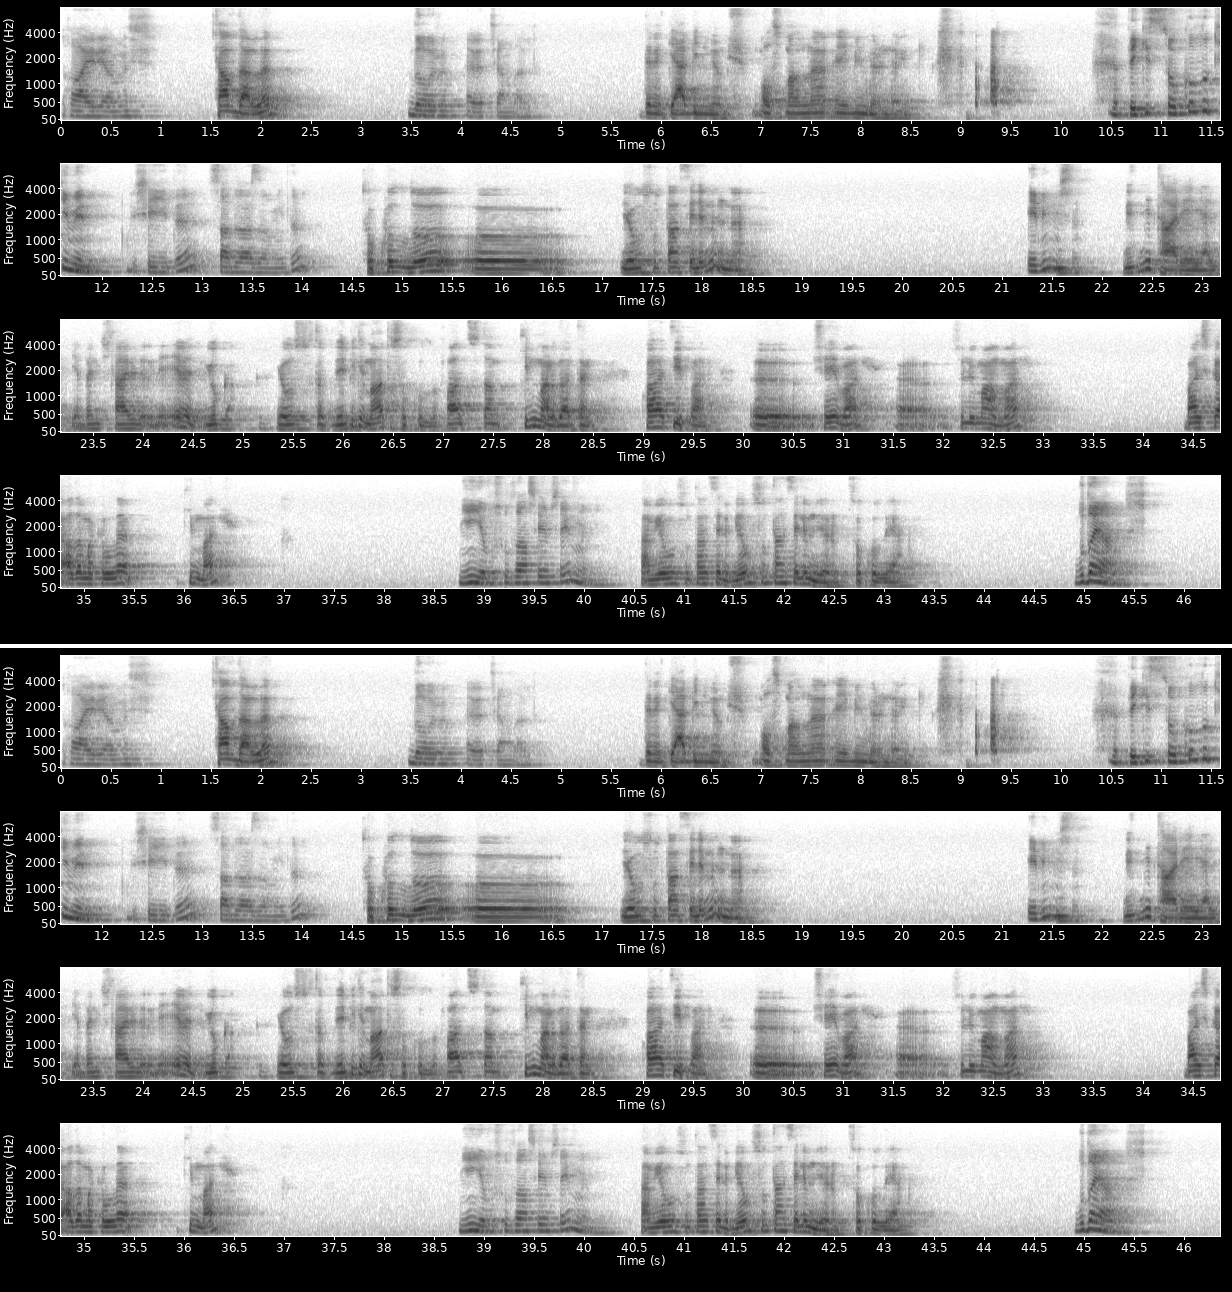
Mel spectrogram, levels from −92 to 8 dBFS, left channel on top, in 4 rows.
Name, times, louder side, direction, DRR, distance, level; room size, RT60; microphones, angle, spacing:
voice 1, 0.0-0.9 3.5-4.7 10.3-14.1 21.3-21.8 38.7-40.2 44.9-45.6, left 1 dB, 20° left, 0.9 m, -26 dB
voice 2, 1.5-2.2 5.8-8.5 8.8-8.9 9.3-9.4 14.6-16.6 17.2-18.5 21.5-21.7 22.2-24.9 25.3-28.5 29.0-29.7 30.1-32.8 34.4-35.5 36.0-36.5 40.6-43.2, equal, 5° right, 1.7 m, -22 dB
26.5 x 16.0 x 9.0 m
head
